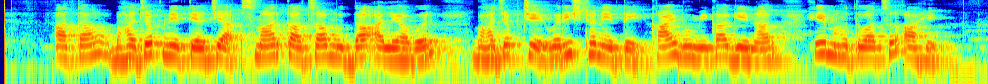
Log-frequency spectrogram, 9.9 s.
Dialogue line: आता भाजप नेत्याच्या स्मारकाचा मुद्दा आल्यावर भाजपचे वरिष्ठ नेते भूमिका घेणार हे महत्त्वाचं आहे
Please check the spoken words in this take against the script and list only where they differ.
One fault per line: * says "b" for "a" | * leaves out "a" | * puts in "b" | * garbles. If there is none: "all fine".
* puts in "काय"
